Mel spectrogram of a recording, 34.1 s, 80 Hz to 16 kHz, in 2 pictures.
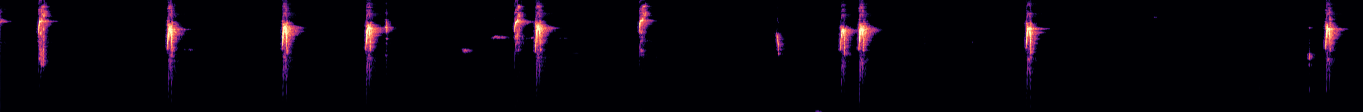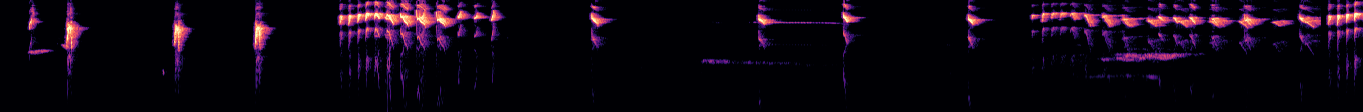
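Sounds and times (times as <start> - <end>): bird calling and singing: 21.3 - 23.3, 24.4 - 24.7, 25.7 - 27.8, 28.8 - 34.0.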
